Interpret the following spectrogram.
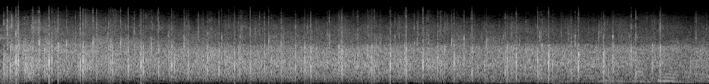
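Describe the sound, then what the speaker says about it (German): An audience giving sustained, dense applause for musicians at a Danube Swabian community gathering, loud, even clapping that carries on unbroken throughout. "Sie verdienen auch einen herzlichen Applaus."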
